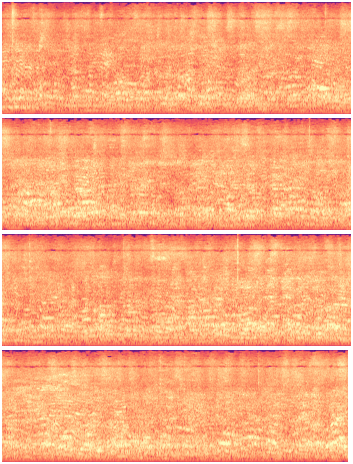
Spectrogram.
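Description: A rock band plays loudly through amplifiers.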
